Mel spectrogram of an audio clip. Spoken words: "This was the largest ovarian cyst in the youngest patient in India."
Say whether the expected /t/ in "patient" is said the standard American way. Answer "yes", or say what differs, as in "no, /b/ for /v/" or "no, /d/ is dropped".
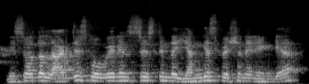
no, /t/ is dropped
